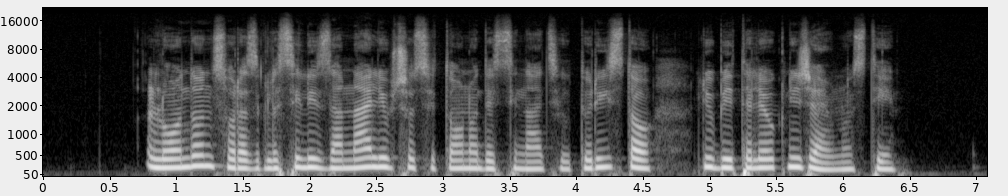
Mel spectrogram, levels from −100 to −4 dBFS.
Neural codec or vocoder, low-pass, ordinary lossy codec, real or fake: none; 19.8 kHz; none; real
